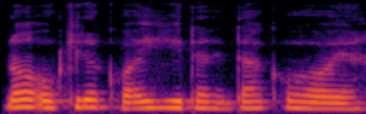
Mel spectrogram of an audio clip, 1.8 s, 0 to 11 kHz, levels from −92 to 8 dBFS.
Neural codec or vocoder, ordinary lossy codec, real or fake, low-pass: none; none; real; 9.9 kHz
